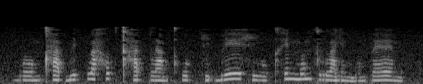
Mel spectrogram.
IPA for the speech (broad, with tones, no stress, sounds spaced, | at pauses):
b oː˩˦ m tʰ a˨˩ t̚ b e˥˩ k̚ p u˦˥ a̯ h o˥˩ k̚ tʰ a˨˩ t̚ p l a˩˦ m kʰ w u˨˩ k̚ h i˨˩ ʔ b eː˥˩ h iː˨˩ w kʰ e˥˩ n m o˥˩ m k r u˧ a̯ j e˨˩ n b o˧ m p ɛː˥˩ m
